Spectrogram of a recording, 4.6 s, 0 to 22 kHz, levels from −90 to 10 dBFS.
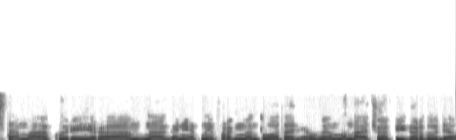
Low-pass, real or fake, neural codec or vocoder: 7.2 kHz; real; none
